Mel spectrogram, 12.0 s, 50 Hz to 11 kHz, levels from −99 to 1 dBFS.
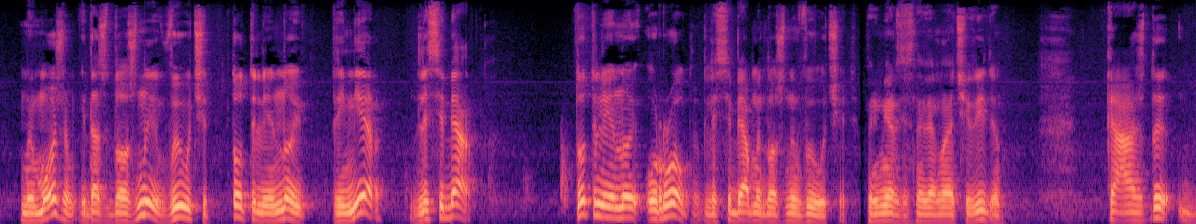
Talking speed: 130 wpm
